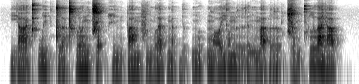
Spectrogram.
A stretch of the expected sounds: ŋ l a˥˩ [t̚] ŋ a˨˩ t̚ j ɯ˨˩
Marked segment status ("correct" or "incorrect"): correct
